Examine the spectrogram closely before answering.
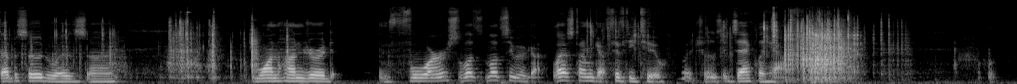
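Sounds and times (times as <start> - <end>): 
speech: 0.0 - 1.4, 2.6 - 8.4
dice being rolled: 0.0 - 3.1, 5.6 - 9.2.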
